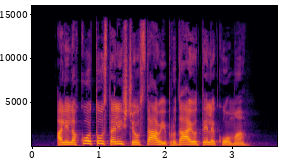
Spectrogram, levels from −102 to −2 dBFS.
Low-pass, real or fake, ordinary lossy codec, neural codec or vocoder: 14.4 kHz; real; MP3, 96 kbps; none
